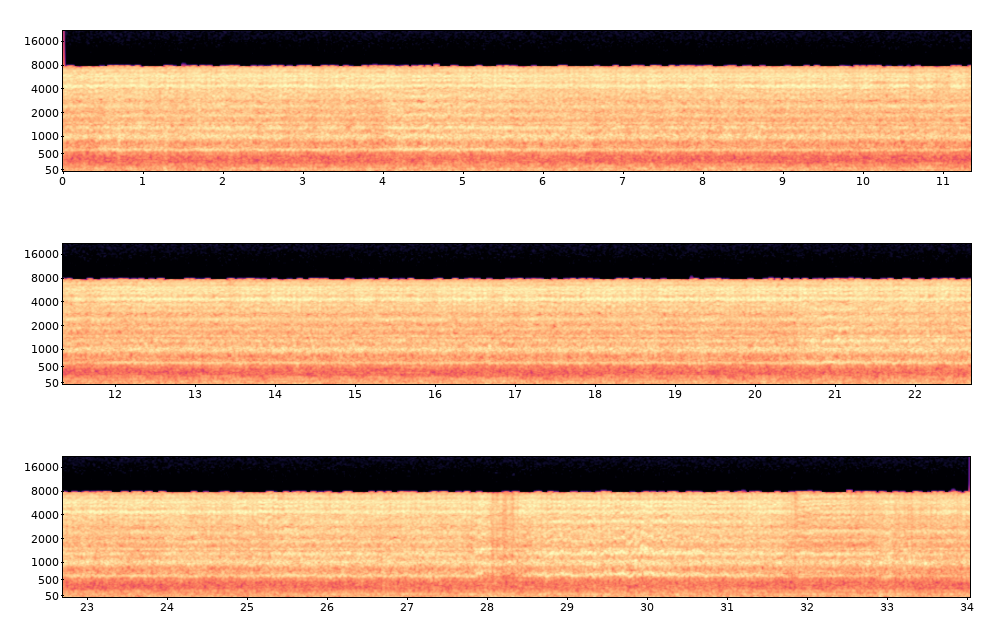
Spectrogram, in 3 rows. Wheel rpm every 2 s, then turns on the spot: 160, 160, 160, 160, 160, 160, 160, 160, 160, 160, 160, 160, 160, 170, 170, 160, 160.
none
